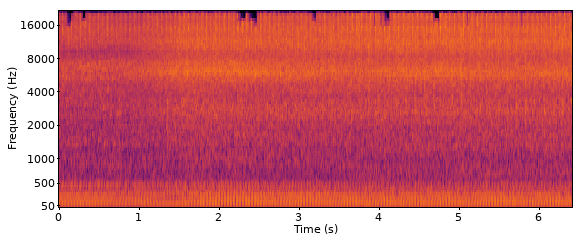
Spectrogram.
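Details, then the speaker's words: Nissan after Tiida alternator conversion, battery light off once running: steady, even idle with a smooth low hum, no knocks or misses; it stays running and the idle increases, settling cleanly. "Alright. So she's staying on. And the idle increase there."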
